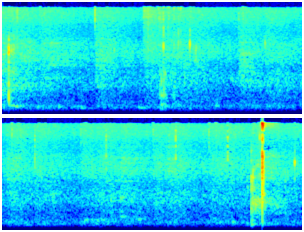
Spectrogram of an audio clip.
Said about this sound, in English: So there's a glass of water, we call it a glass of water. I think everybody would agree that that is a glass of water. You can do a magic trick though. And then as I drink it,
